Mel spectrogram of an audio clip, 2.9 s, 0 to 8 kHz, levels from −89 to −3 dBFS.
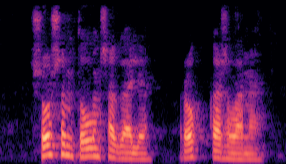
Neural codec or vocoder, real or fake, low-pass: none; real; 7.2 kHz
